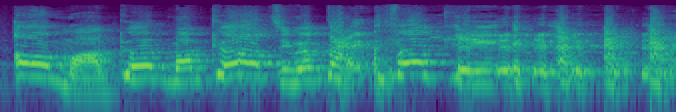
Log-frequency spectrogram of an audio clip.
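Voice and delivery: high, drawn-out exclamation of discovery; put-on astonished outburst; mock sudden realisation. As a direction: act out a hammy, high-pitched eureka. Acted sudden discovery of card.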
